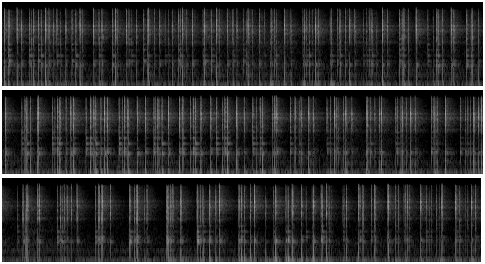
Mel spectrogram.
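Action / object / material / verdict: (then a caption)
tap / metal aerosol shaving cream can / metal / none. A metal Barbasol aerosol shaving cream can is tapped and scratched with long nails close to the mic. The result is a rapid, continuous run of bright, dry clicks and scratchy rattles with almost no low end. Each tap cuts off instantly.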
